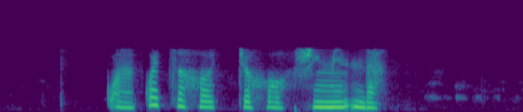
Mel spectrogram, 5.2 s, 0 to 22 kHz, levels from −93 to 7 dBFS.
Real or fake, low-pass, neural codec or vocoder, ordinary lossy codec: real; 3.6 kHz; none; AAC, 32 kbps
